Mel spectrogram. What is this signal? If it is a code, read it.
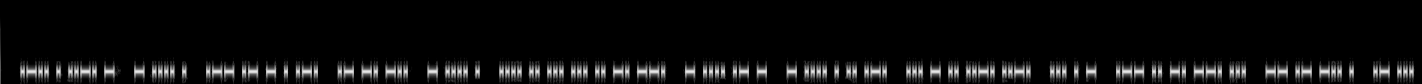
Morse code, heard as a keyed tone, about 40 wpm, 600 Hz. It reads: LEFT THE WATER AND THE HISSING THAT THEIR STIFF SET WINGS MADE AS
